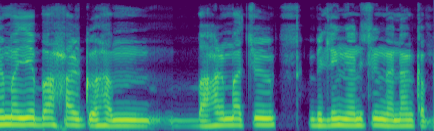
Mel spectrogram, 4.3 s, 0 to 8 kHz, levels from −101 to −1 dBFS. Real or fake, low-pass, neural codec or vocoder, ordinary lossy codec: real; 7.2 kHz; none; none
